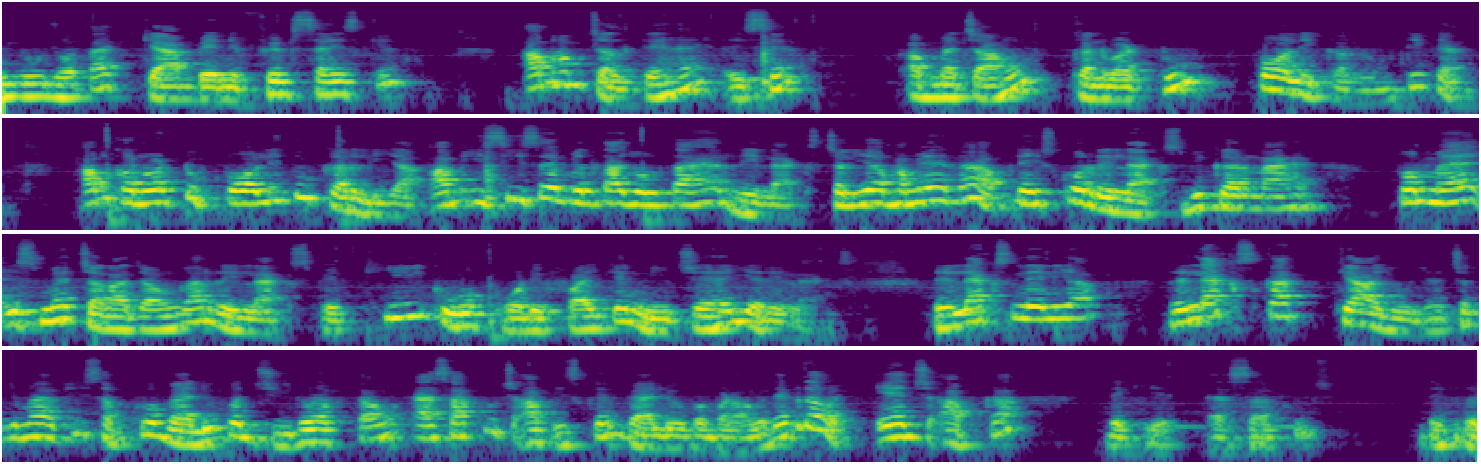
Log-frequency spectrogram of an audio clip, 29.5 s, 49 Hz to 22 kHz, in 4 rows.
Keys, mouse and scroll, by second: 1.9 middle drag, 2.0 scroll down 2, 3.0-3.7 click, 3.6 z, 4.0 alt+scroll down 1, 4.4-5.0 alt+middle click, 5.2 right click, 6.7 click, 7.0-7.9 alt+middle click, 7.8 z, 8.0 middle click, 8.5 scroll down 1, 8.6 alt+middle click, 9.0 z, 9.3-9.8 scroll down 1, 10.3 scroll up 1, 10.5 z, 10.7 alt+middle click, 11.8 click, 13.3 r, 14.4-15.6 drag, 17.1 q, 18.8 click, 19.5-20.3 alt+middle click, 19.9 scroll down 1, 20.0 alt+middle click, 21.6 right click, 23.7 middle click, 24.7-26.3 drag.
